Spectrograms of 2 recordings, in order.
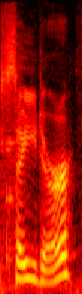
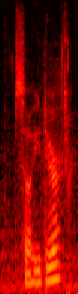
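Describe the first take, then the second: First: It is said in a West Country English accent. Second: It is said in a Tasmanian accent.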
